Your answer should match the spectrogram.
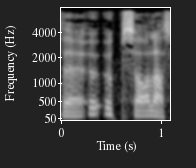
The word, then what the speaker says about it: Uppsala: The word you're looking for is Uppsala, so you're very close to it, by the way.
